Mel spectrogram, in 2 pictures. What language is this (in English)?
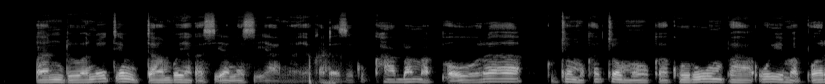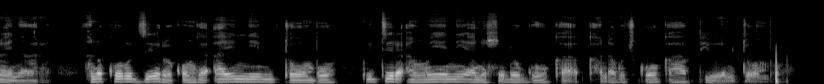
Ndau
